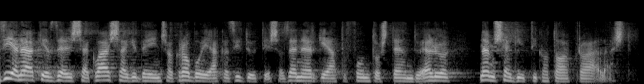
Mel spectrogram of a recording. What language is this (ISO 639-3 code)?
hun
